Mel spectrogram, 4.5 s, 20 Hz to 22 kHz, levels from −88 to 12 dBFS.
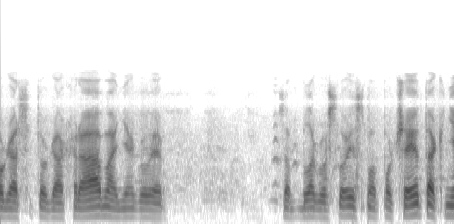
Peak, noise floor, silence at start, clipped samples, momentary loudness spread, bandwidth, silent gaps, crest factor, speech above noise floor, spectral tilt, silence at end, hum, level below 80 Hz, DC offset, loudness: -8 dBFS; -60 dBFS; 0 s; under 0.1%; 10 LU; 6.8 kHz; none; 20 dB; 33 dB; -1.5 dB/octave; 0 s; none; -80 dBFS; under 0.1%; -27 LUFS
